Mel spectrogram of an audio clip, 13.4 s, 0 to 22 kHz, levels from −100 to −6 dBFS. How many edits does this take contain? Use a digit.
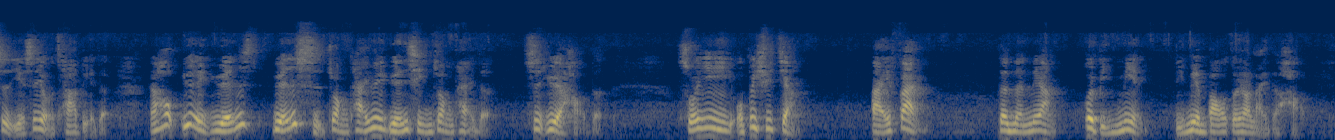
0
